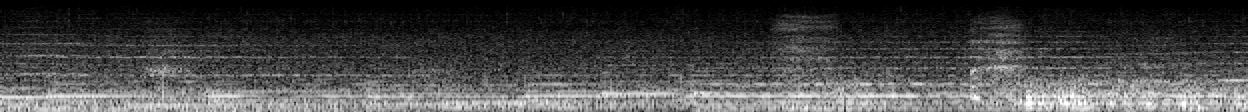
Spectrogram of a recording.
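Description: Steady rain falling, heard under a soft background music score of sustained notes.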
